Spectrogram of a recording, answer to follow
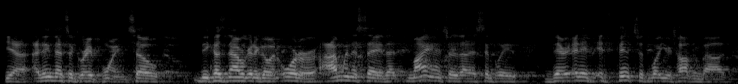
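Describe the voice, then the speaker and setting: A quick-talking man with a slightly raised voice hosts a live stage panel. His talk is casual and rambling, full of jokes and asides to his guests. He keeps things loose and informal. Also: fairly high pitch. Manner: casual, rambling, joking banter. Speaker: panel moderator and podcast host.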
